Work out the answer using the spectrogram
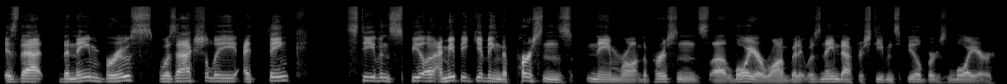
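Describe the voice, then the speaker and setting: A man with a Boston accent co-hosting a live-stream podcast, chatty and animated, reading out viewer comments and quizzing his co-host. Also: medium pitch, normal speed, no room sound. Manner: animated, reads out viewer comments, laughs often. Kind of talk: casual live-stream chat.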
